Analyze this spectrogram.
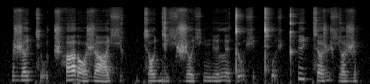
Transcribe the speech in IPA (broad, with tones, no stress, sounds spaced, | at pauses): ʒ ɐ˧˥˧ c ṵ˨˩˦ t͡ʃʰ a˧˥˧ ɾ ɔ˨˩˦ ʒ a˨˩˦ ç | c ɔ˨˦ ɟ i˨˦ ç ʒ ɤ˨˩˦ ç ŋ i˨˩˦ l i˨˩˦ t ṵ˥˧ ç ə̰˧˥˧ cʰ ṵ˧˥˧ ç kʰ i˥˧ c ɐ˨˩˦ ʒ ç ɐ˨ ʒ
